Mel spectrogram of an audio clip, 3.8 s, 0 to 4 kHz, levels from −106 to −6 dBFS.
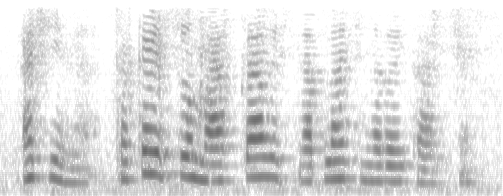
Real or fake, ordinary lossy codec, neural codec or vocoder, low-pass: fake; MP3, 24 kbps; vocoder, 44.1 kHz, 128 mel bands, Pupu-Vocoder; 3.6 kHz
